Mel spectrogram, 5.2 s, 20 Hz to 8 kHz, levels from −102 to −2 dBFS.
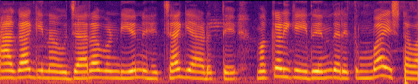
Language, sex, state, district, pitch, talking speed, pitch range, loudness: Kannada, female, Karnataka, Raichur, 245 Hz, 125 wpm, 235-255 Hz, -18 LUFS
